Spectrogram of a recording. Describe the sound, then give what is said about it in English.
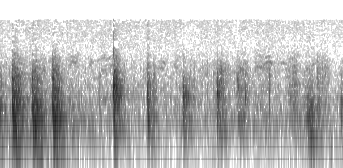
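Someone knocks on a door about ten times in a quick, uneven series, each knock sharp with a short hollow ring. No one speaks over it. “I can tell by the knock.”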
